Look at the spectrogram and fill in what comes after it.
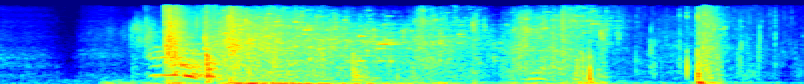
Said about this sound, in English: The shards Junie shattered rise again, surrounding Xander this time.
